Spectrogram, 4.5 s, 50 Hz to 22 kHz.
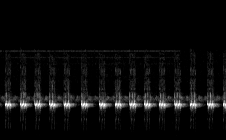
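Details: High tinkling chirps from adult male and female crickets (jangkrik) meant for songbird training, about 15 sharp, evenly spaced pulses, each fading quickly before the next.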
